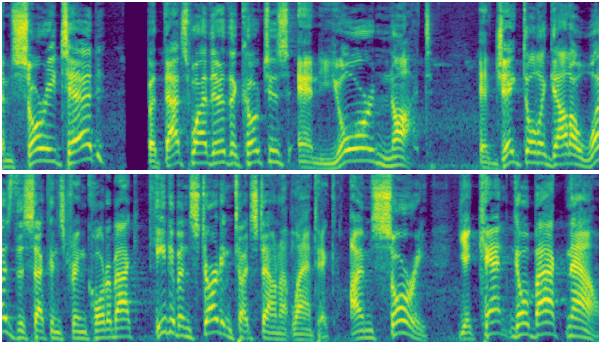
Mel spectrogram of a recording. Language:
English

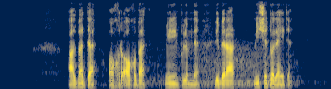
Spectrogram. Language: Uzbek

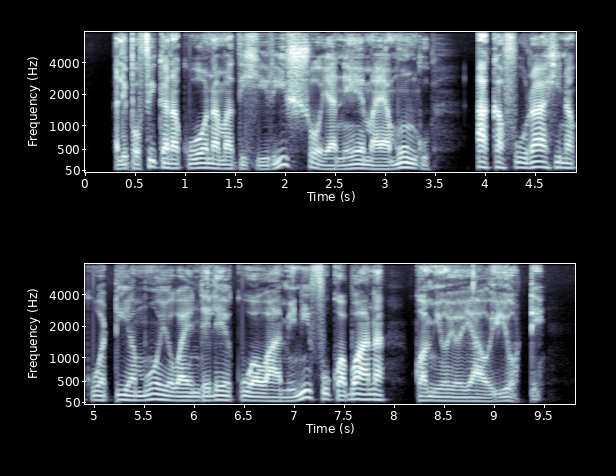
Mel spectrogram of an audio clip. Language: Swahili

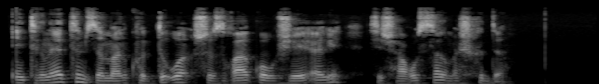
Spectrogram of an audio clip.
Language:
Kabardian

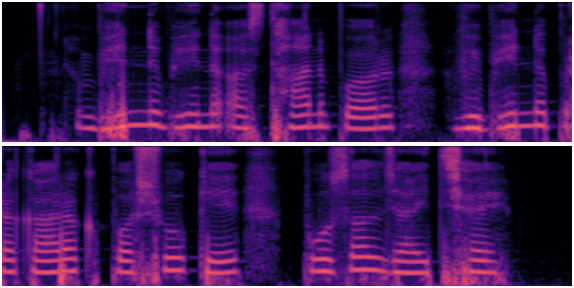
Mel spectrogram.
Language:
Maithili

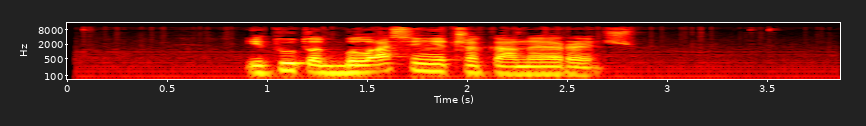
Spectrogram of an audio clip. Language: Belarusian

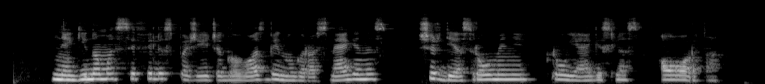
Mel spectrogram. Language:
Lithuanian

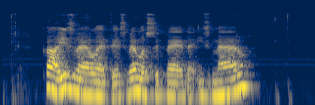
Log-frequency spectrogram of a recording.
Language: Latvian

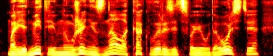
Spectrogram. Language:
Russian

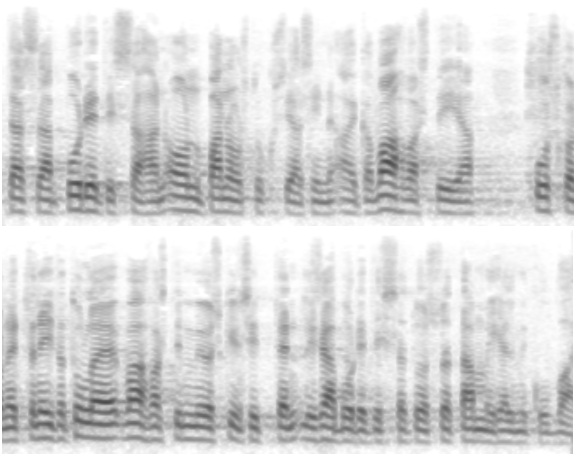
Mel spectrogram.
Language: Finnish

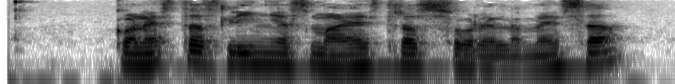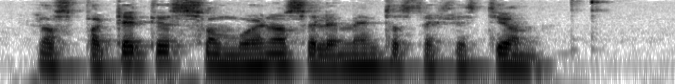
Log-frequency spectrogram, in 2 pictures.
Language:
Spanish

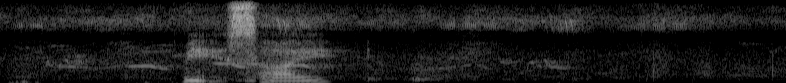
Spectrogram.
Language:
Santali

